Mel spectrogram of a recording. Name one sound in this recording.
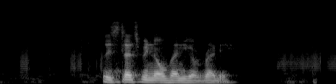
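A man speaks briefly over an online call.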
